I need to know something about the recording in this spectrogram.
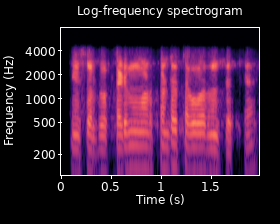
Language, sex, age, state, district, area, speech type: Kannada, male, 30-45, Karnataka, Bellary, rural, conversation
